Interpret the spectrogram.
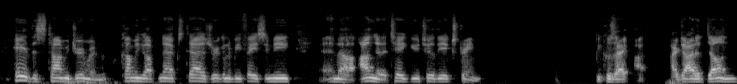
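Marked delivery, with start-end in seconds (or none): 0.1-4.8 hurried, rushed, rattled-off delivery. Imitating his own past wrestling promo: imitating his own fast promo. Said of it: "I would say my message fast".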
